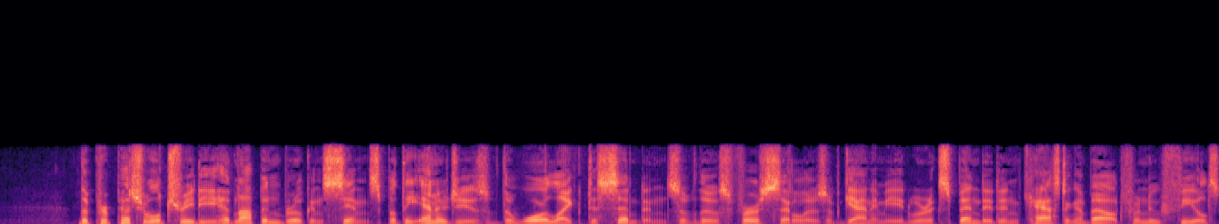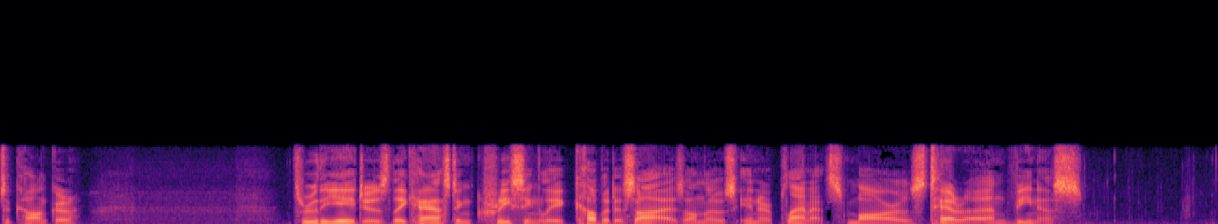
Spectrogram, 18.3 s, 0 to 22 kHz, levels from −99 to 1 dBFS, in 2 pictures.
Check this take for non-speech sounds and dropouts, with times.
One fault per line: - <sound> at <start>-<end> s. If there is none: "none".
none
